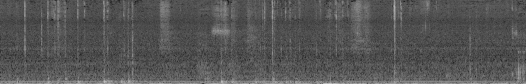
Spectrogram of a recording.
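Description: Typing on a computer keyboard: many quiet, irregular keystroke clicks tapping along continuously over a low steady hum.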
